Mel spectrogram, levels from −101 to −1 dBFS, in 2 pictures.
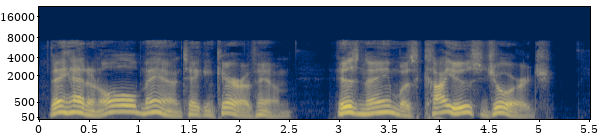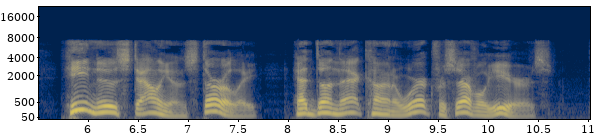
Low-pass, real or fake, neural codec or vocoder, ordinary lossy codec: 7.2 kHz; real; none; AAC, 48 kbps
